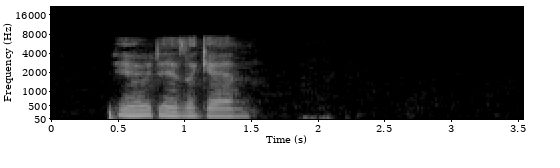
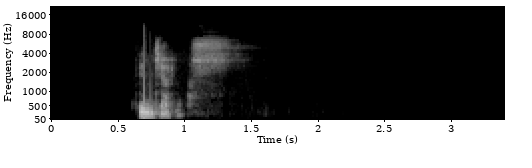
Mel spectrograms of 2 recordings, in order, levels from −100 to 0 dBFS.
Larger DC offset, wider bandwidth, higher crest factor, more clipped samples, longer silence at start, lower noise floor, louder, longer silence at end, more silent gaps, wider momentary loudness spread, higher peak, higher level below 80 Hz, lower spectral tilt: neither; second, 7.4 kHz vs 10.5 kHz; about the same, 26 dB vs 24 dB; neither; second, 0.45 s vs 0.65 s; about the same, -90 dBFS vs under -90 dBFS; second, -43 LUFS vs -35 LUFS; about the same, 2.05 s vs 2.05 s; neither; first, 14 LU vs 9 LU; second, -22 dBFS vs -16 dBFS; second, -72 dBFS vs -64 dBFS; about the same, -5 dB/octave vs -5 dB/octave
